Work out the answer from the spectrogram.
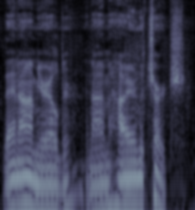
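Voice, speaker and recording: Man voicing self-righteous young suitor, pompous, preachy, raised pitch. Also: brisk, dark tone, close to an everyday voice.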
